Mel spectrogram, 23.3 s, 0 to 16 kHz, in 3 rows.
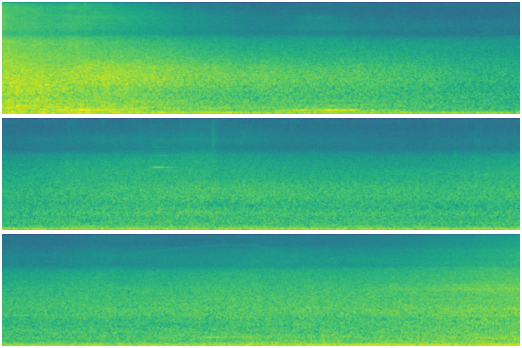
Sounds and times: verkehrsintervall das resonieren der tunnelstrecke 0:00.0 - 0:09.0

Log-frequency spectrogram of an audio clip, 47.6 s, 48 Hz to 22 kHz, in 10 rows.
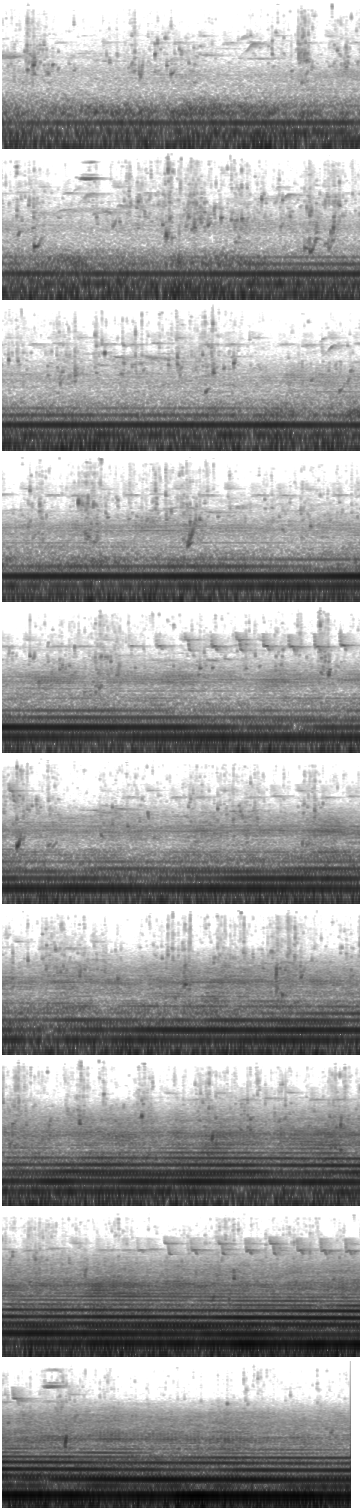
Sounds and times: plane 0:00.0 - 0:47.6
quiet river 0:00.0 - 0:47.6

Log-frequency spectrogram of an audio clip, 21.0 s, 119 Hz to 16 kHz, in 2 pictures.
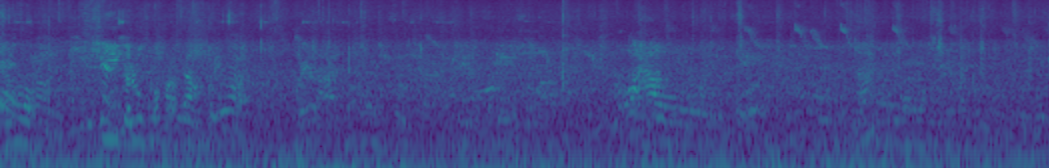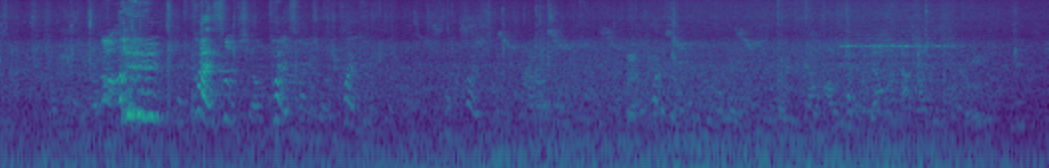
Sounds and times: Traffic sound 0:00.0 - 0:20.9
Child 0:11.4 - 0:14.3
birds 0:14.8 - 0:20.2

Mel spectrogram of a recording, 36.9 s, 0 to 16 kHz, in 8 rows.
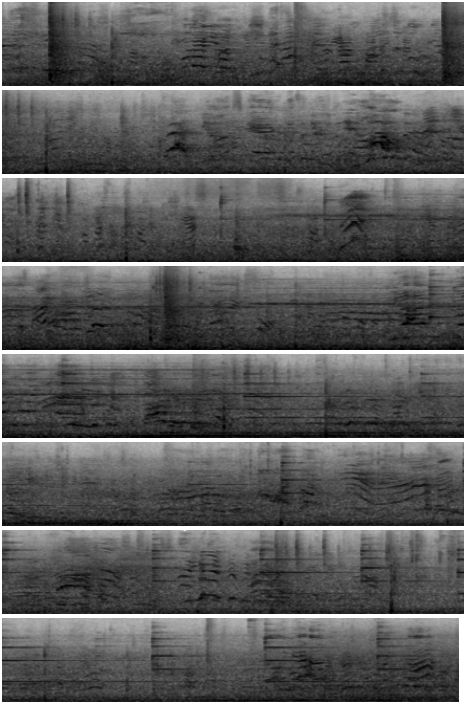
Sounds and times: Kids playing 0:00.0 - 0:36.9
traffic 0:00.0 - 0:36.9
bells 0:11.2 - 0:36.9
M train 0:11.4 - 0:25.3

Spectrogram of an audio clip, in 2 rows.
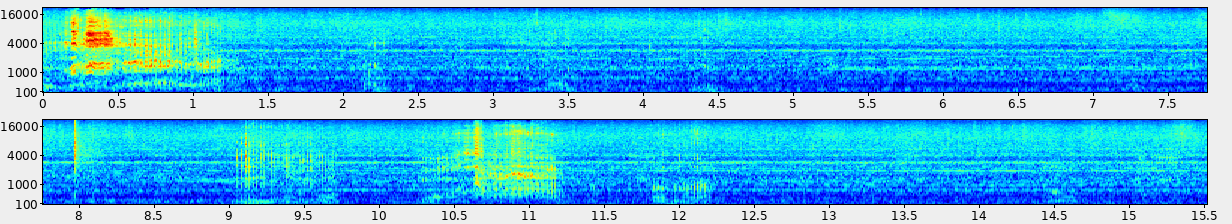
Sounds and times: Dogs barking 0:00.0 - 0:15.5
Feed delivery piping voice 0:00.0 - 0:15.5

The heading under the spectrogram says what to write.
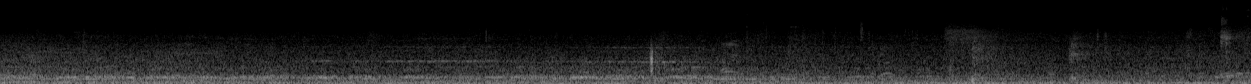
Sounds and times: walking from Airbnb flat to the metro 0:00.0 - 0:12.5

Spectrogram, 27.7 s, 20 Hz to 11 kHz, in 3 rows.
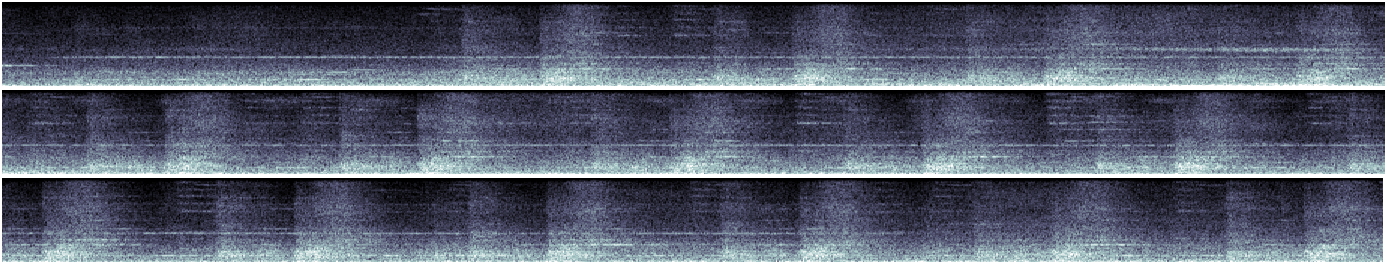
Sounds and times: voice of the factory 0:00.0 - 0:27.6

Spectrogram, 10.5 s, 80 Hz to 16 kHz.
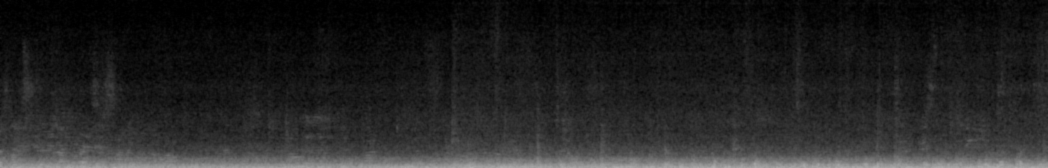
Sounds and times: singing escalators 0:00.0 - 0:10.4

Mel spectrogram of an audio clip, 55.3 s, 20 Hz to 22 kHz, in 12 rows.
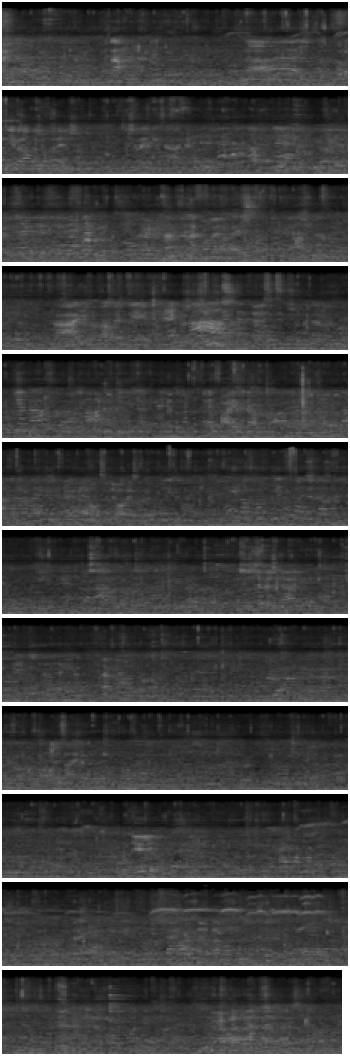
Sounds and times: people in restaurants chat 0:00.0 - 0:55.2

